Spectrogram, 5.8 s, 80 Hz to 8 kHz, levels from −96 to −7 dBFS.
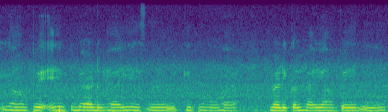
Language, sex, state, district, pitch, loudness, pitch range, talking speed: Hindi, female, Haryana, Rohtak, 210 Hz, -18 LUFS, 205-215 Hz, 165 wpm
